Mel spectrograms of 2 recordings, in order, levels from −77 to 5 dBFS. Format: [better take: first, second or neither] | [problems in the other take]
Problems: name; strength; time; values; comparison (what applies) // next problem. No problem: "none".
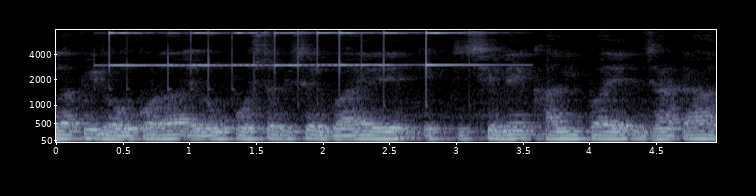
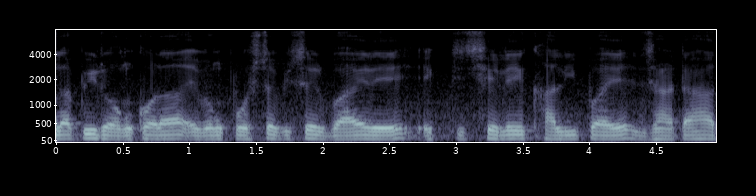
second | background sound (Bell); 6 dB below the speech // room echo; dies away in 0.5 s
